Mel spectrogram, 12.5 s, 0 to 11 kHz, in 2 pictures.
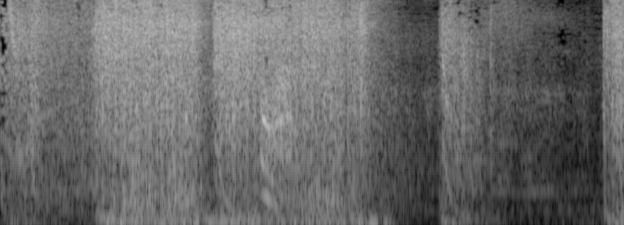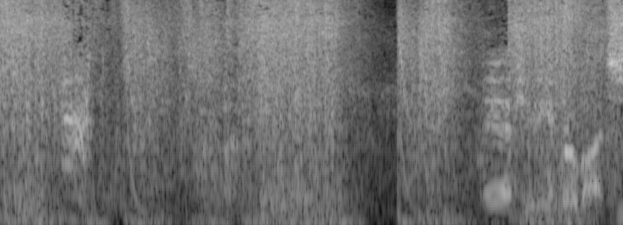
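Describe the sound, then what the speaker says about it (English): Bursts of rapid gunfire and crashing impacts from a firefight against robots in Mass Effect 2, loud and dense, broken by brief lulls before the shooting resumes, with game voices mixed in. "shooting at robots, delightful fun"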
